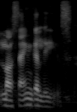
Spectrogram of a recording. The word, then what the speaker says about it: Los Angeles: That's how we locals pronounce it, right? Los Angeles.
